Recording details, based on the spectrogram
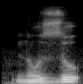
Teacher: زا کو سختی سے سیٹی سے ادا کریں گے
